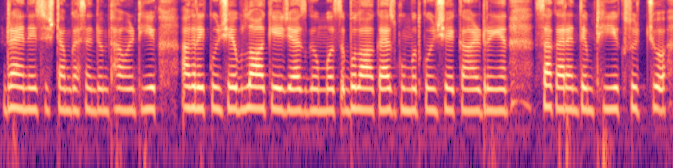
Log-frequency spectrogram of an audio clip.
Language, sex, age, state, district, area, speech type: Kashmiri, female, 18-30, Jammu and Kashmir, Shopian, rural, spontaneous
